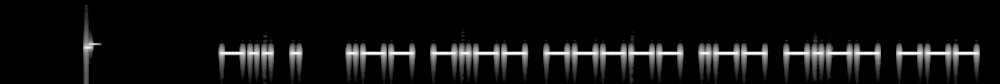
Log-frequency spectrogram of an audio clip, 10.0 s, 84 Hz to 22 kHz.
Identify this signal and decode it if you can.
Morse code, heard as a keyed tone, about 17 wpm, 650 Hz. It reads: DE WY0WYO
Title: SOTA QSO Practice 17wpm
